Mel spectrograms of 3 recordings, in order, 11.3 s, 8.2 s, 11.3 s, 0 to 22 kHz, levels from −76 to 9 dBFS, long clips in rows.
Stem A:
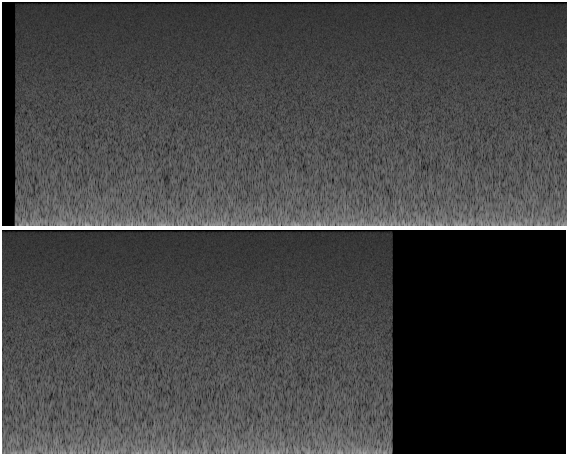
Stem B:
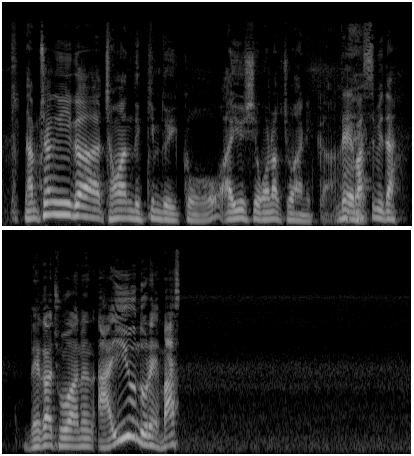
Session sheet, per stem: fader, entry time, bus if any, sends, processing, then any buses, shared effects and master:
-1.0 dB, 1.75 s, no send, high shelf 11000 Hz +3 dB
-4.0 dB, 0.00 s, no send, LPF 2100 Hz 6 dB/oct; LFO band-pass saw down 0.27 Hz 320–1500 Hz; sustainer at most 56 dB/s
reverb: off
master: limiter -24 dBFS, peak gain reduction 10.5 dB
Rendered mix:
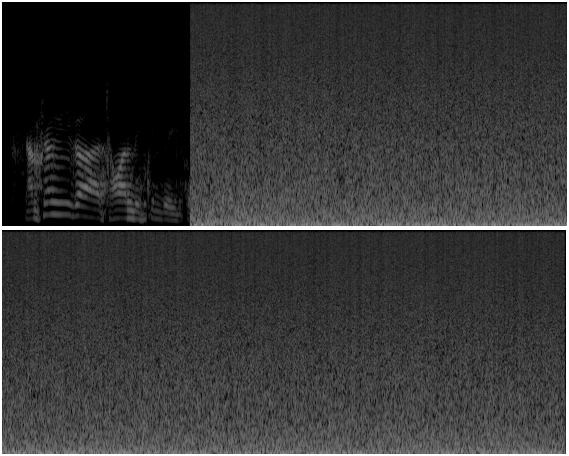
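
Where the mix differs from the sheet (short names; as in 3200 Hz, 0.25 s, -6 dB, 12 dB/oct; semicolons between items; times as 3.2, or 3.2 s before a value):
stem A -1.0 dB -> +6.0 dB; stem B -4.0 dB -> -12.0 dB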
